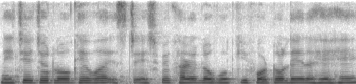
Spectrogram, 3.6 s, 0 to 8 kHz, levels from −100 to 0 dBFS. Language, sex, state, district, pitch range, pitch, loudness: Hindi, female, Bihar, Begusarai, 180-195 Hz, 185 Hz, -32 LUFS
